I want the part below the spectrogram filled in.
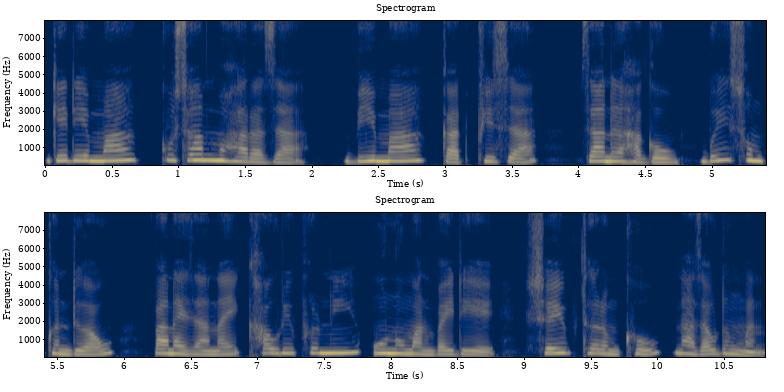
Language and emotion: Bodo, neutral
